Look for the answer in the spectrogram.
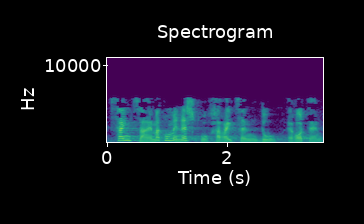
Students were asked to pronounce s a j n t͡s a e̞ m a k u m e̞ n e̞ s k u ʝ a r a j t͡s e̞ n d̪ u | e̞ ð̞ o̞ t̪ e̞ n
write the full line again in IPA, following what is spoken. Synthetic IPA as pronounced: s a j n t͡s a e̞ m a k u m e̞ n e̞ s k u ʝ a r a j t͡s e̞ n d̪ u | e̞ ɣ̞ o̞ t̪ e̞ n

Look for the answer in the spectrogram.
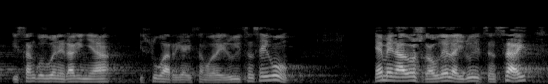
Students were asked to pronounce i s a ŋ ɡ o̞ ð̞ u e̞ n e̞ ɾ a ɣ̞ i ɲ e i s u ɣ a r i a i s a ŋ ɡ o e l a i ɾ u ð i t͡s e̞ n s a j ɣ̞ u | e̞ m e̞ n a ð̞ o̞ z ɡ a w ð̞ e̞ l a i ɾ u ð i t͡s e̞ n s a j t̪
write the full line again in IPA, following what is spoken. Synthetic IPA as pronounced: i s a ŋ ɡ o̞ ð̞ u e̞ n e̞ ɾ a ɣ̞ i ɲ a i s u ɣ a r i a i s a ŋ ɡ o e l a i ɾ u ð i t͡s e̞ n s a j ɣ̞ u | e̞ m e̞ n a ð̞ o̞ z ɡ a w ð̞ e̞ l a i ɾ u ð i t͡s e̞ n s a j t̪

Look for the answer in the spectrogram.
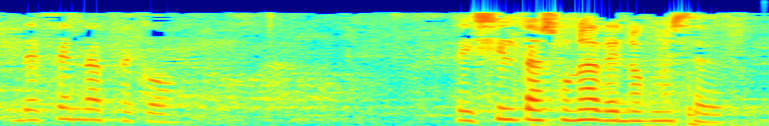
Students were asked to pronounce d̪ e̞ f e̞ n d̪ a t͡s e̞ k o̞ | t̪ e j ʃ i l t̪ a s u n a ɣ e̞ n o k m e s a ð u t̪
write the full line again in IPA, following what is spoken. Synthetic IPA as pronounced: d̪ e̞ f e̞ n d̪ a t͡s e̞ k o̞ | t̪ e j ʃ i l t̪ a s u n a ð e̞ n o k m e s e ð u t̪

